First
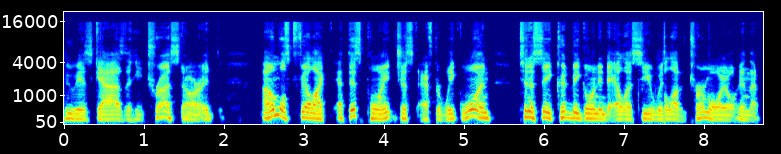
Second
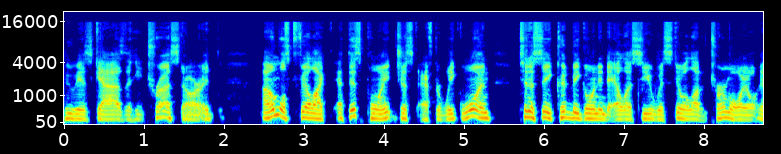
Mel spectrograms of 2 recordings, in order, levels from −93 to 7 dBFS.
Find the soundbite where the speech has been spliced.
first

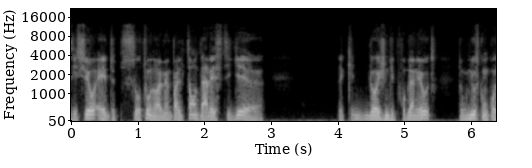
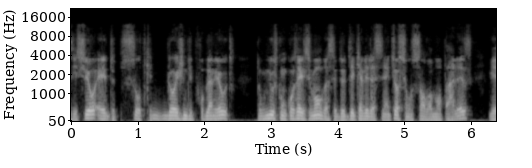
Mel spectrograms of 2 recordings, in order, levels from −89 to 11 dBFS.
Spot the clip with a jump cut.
second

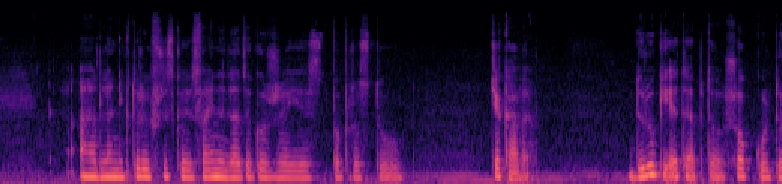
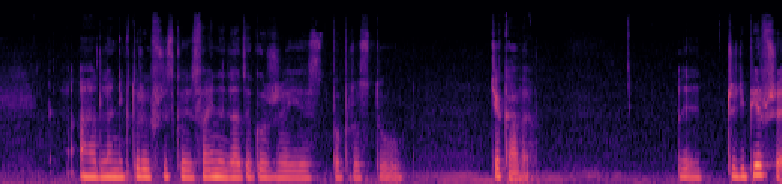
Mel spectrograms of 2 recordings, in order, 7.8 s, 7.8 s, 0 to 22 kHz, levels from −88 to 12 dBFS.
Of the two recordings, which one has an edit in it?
first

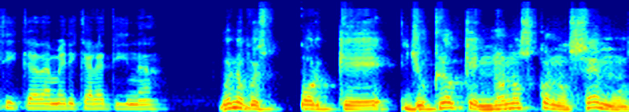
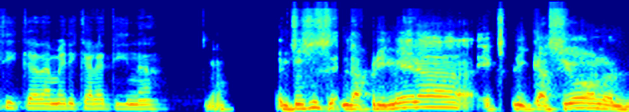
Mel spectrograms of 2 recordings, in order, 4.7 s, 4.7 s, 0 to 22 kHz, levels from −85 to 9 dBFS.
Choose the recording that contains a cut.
second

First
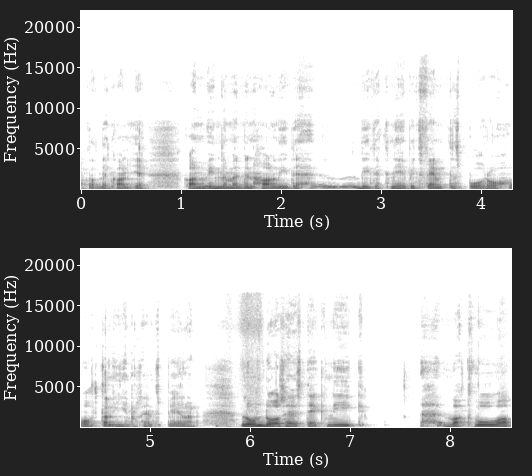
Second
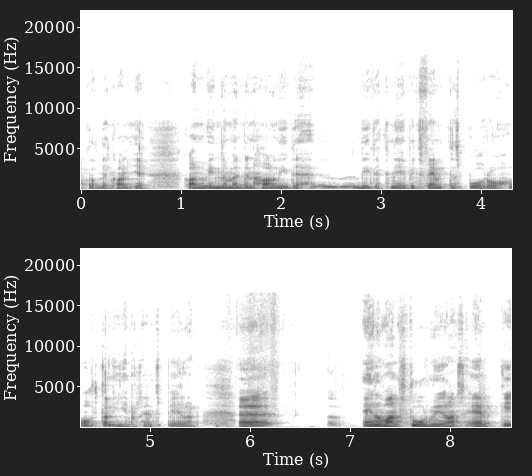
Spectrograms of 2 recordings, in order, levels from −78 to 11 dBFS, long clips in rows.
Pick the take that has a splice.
second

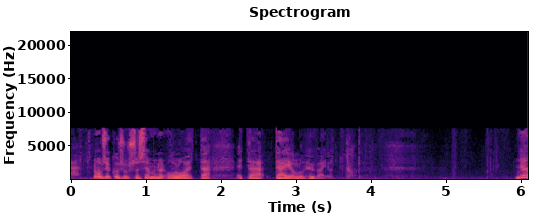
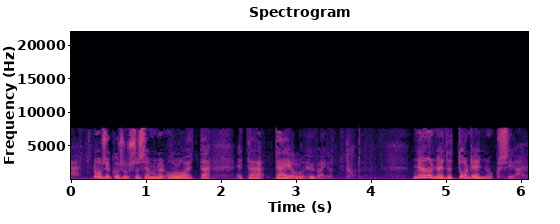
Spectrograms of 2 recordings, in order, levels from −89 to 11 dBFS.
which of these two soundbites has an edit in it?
second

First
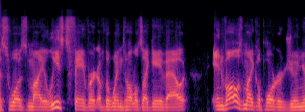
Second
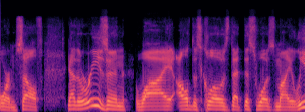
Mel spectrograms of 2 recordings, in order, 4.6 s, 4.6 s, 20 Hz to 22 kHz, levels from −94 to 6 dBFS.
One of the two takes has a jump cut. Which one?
second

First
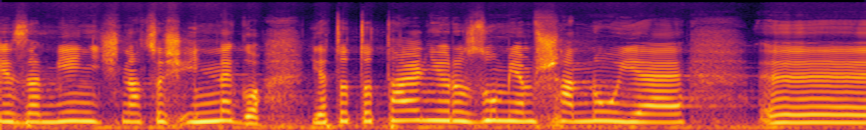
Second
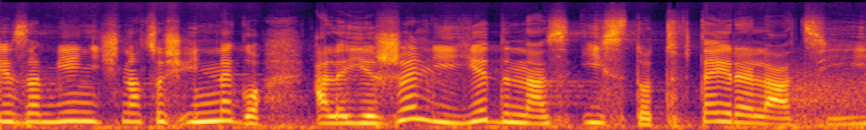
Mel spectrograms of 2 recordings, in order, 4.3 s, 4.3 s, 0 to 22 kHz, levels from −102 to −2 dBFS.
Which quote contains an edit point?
second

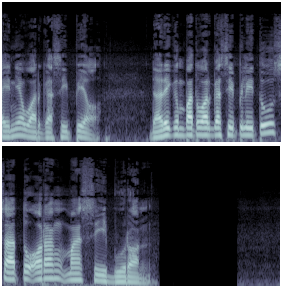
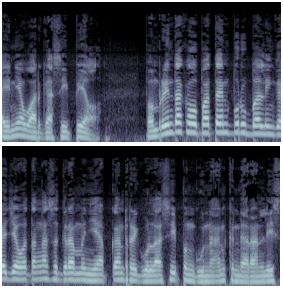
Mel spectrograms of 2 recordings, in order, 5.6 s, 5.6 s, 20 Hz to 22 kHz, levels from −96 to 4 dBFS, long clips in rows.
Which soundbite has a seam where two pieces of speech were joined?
second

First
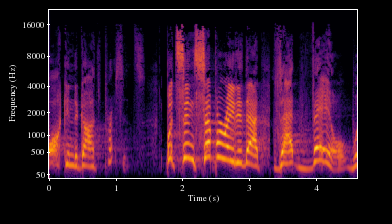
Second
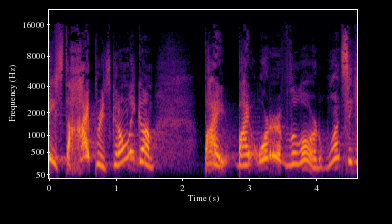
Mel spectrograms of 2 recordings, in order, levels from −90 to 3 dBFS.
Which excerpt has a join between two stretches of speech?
first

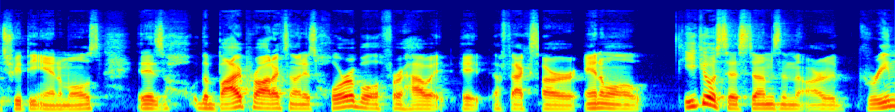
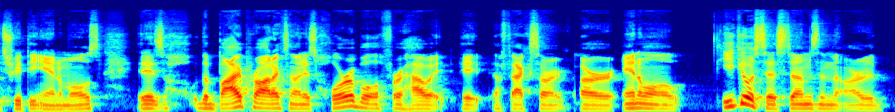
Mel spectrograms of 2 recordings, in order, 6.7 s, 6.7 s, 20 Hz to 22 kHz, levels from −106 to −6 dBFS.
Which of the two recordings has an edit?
first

